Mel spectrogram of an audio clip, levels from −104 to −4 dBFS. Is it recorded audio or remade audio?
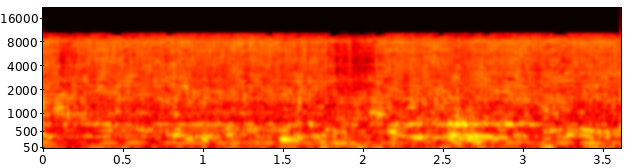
remade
